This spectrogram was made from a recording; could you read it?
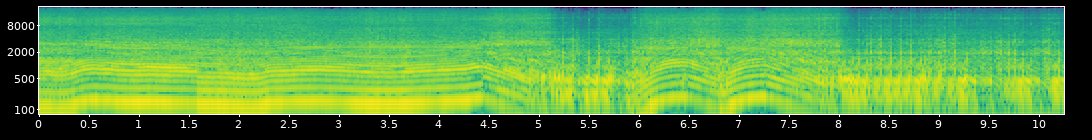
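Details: STIHL MS194T two-stroke chainsaw, customer complaint of bogging, fuel checked good, after quick servicing with a new chain fitted: revs up cleanly, dips steadily under load in the wood and recovers without stumbling; it runs healthy.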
